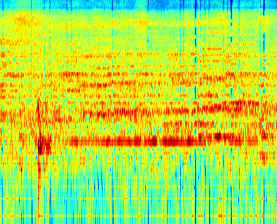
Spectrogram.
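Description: Background music with steady held notes over a hissy wash, most likely an edited-in tension cue rather than sound from the table.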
